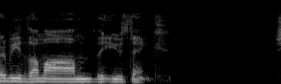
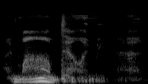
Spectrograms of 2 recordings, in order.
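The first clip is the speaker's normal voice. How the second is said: whispered, overcome; moved whisper. Real, not acted. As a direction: hush it, touched to the core. Moved, recalling mom's words.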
